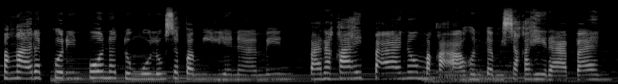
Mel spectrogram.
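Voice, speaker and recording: An actress playing a humble, grateful young niece with a Filipino accent, polite and deferential, in a radio drama. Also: female voice, fairly high pitch, fairly even intonation, normal speed, pushed and bright. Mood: earnest, hopeful. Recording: prominent music bed behind the voice.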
